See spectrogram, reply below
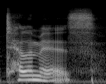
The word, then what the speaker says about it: telomeres: The other section, about Carol Gredier, the American molecular biologist who won the Nobel Prize in 2009 for discovering how telomeres, is that how you say it? – That's it, yep.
